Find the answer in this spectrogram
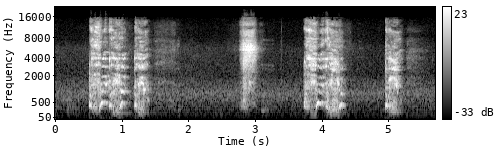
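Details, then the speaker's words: Girl outdoors in a prolonged coughing fit, struggling to catch her breath, says she coughed up half her lung: harsh coughing, roughly five bursts over a few seconds, some paired. "My neighbors really hear me cough. My grandmother cough like and I just bring it on myself."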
